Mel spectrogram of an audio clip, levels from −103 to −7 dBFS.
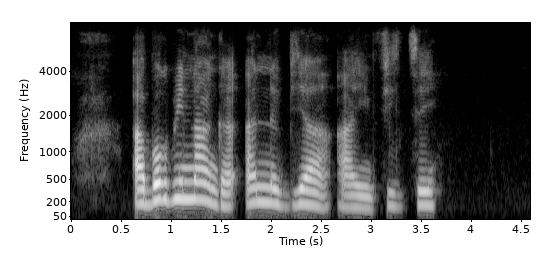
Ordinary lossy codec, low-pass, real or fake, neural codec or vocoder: Opus, 24 kbps; 7.2 kHz; real; none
